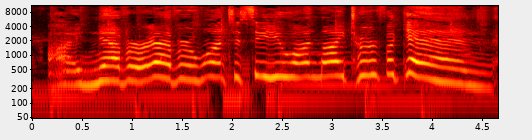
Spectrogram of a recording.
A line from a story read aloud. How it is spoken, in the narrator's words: Alex roared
